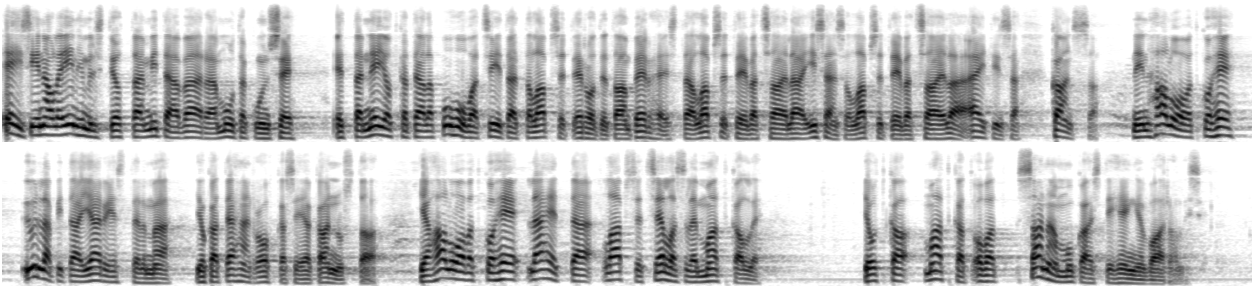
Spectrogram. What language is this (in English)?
Finnish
